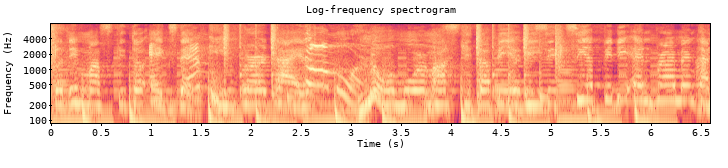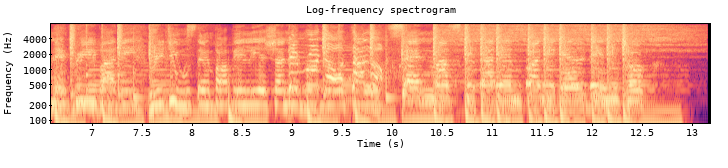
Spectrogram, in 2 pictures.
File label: STERILE INSECT TECHNIQUE AD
